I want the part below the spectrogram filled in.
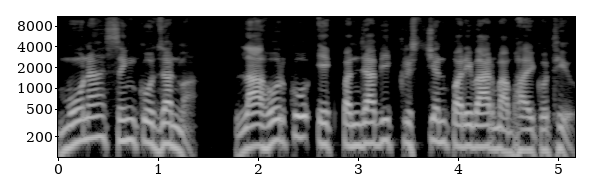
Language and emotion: Nepali, neutral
